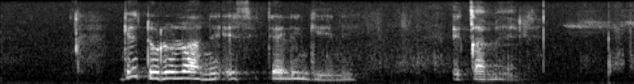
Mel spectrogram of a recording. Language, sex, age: Zulu, female, 22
